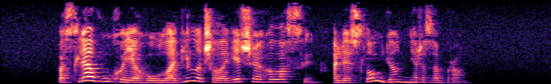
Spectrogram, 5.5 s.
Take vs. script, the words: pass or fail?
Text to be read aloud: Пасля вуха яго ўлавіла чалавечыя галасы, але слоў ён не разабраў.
pass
